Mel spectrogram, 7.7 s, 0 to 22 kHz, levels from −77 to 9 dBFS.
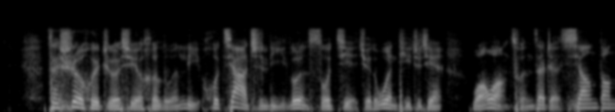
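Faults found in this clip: Packet loss on an ADPCM call, 1.89–1.91 s, between "社会哲学" and "伦理或价". About 10 ms hard-edged dropout, roughly one packet, in the G.722 stream. Waveform shows a flat silent gap, spectrogram a full-band blank stripe. On resumption, slight distortion while the decoder's predictor and step size resync.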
